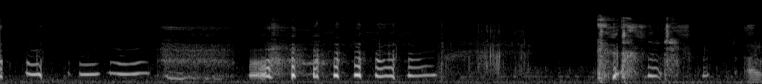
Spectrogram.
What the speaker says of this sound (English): I can't laugh too hard, I'm coughing.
